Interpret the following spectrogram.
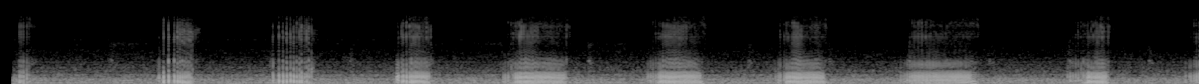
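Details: Two pet cats, an Exotic Shorthair and a Persian, asleep indoors and snoring: broad, breathy snores in regular bursts roughly every one and a half seconds, each lasting about half a second, over a steady low hum.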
